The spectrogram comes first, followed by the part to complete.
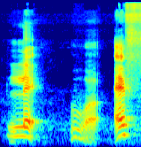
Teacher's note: And then F as voiceless, labiodental fricative.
